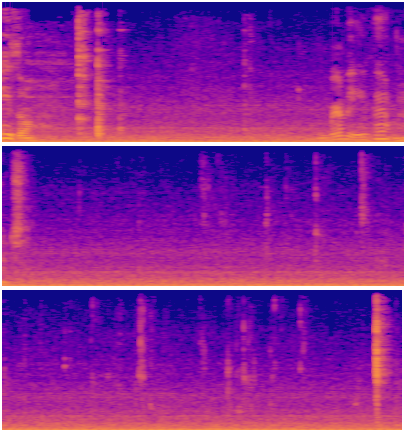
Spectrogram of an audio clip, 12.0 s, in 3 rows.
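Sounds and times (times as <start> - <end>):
steady low hum: 0.0 - 12.0
person chewing food: 4.8 - 12.0.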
